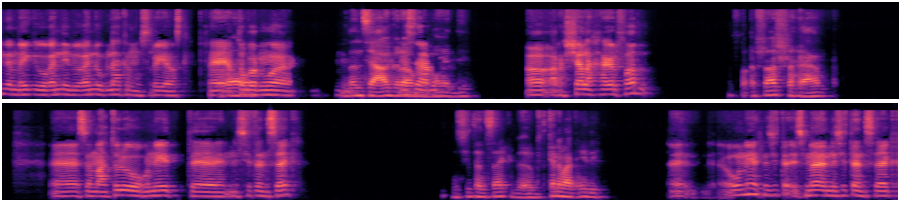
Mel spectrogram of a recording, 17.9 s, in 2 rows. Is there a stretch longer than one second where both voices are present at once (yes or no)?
no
